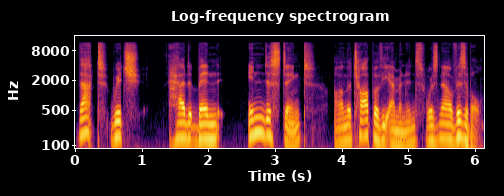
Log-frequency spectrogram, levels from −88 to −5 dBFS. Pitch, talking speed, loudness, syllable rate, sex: 125 Hz, 135 wpm, -17 LUFS, 4.3 syllables/s, male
